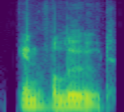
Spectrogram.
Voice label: "involute", American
